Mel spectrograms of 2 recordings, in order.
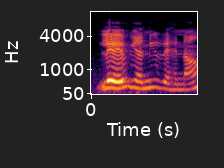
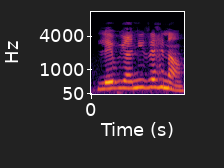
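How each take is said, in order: First: लिव called out much louder; loud announcement. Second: Said in the usual way. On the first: Shown as a demonstration. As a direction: announce लिव strongly to the class. Teacher announces new word loudly. (लिव ज़ोर से पुकारकर)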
